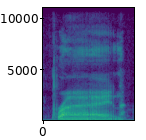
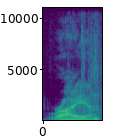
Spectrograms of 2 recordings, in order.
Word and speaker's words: Ryne: Ryne. Ryne. Ryne Sandberg. Always say that because there are a lot of people out there that pronounce his name Ryan. For whatever reason, they just call him Ryan.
